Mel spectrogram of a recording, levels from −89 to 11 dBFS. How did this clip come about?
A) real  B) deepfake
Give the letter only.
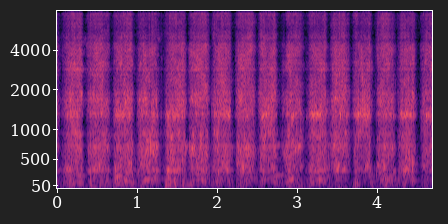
B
